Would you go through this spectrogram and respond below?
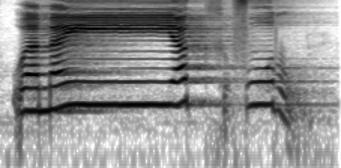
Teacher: ada hukum idgham bi gunnah karena ada nun sukun menghadapi huruf ya, maka nunnya dileburkan ke ya disertai dengung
